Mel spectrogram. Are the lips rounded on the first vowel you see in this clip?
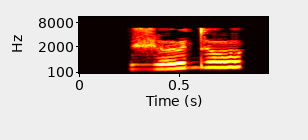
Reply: yes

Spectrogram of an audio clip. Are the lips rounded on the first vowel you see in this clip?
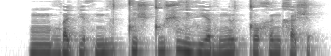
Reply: yes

